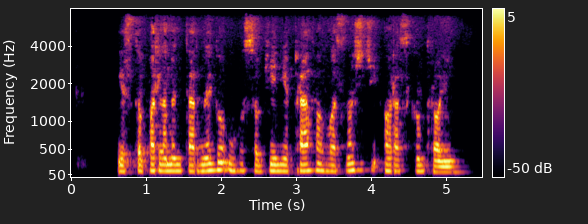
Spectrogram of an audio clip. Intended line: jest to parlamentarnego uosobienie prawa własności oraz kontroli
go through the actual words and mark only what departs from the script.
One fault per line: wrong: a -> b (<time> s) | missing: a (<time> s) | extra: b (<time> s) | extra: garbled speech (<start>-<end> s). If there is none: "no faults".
no faults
